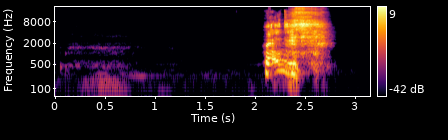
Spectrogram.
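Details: Person (he/they) deliberately inducing sneezes and trying to hold them back; they report wet sneezes, a bad tickle, coughing and some blood when blowing. A soft muffled intake and pause, then one sudden forceful spraying burst; single partly held-back sneeze.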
